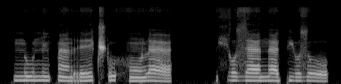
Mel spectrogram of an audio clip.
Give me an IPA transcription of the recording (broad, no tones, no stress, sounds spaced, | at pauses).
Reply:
n u n ĩ p æ̃ r e t͡ʃʼ u h õ l æ | ç o z æ n æ pʲ o z o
